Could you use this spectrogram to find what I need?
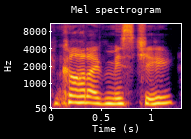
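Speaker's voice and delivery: slow, heartfelt blurt. Acted. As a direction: let it slip out, sincere. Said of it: "I say out loud".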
